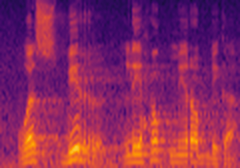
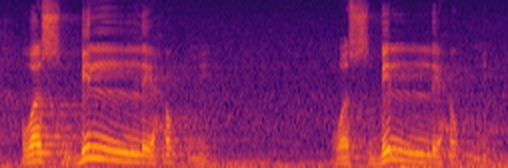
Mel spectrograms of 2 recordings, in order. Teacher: Kemudian di sini ada idgham, wasbir li hukmi rabbika, ra-nya boleh diidghamkan pada lam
